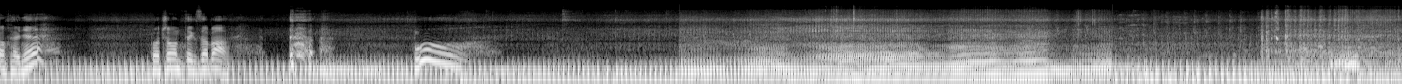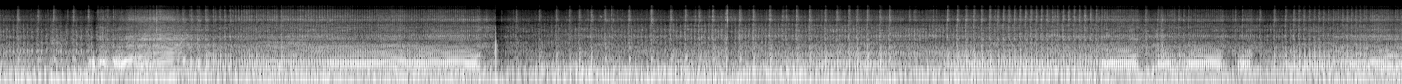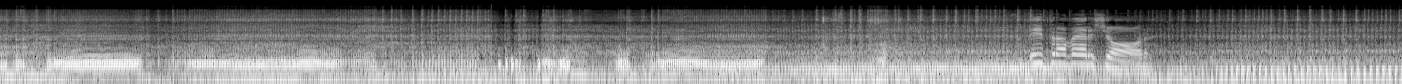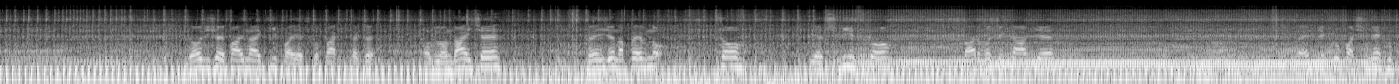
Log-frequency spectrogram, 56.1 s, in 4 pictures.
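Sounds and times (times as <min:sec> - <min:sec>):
motorcycle engine revving: 0:00.0 - 0:56.0
knocks and clatters: 0:18.8 - 0:29.9, 0:36.0 - 0:38.6, 0:47.1 - 0:50.9.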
